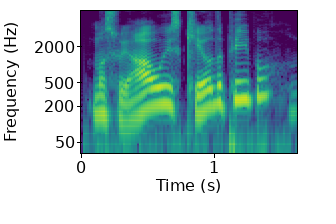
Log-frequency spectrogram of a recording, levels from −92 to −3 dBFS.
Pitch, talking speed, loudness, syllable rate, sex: 195 Hz, 220 wpm, -18 LUFS, 5.8 syllables/s, male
